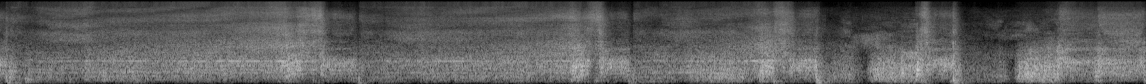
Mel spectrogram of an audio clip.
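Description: A carpet cleaning machine fitted with a Devastator swivel head wand works soiled carpet at a resort, giving a steady loud hiss and whoosh with a few brief dips and surges as the wand moves.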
